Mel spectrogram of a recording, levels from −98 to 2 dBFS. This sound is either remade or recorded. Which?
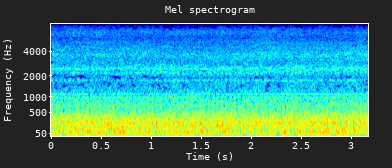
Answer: recorded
